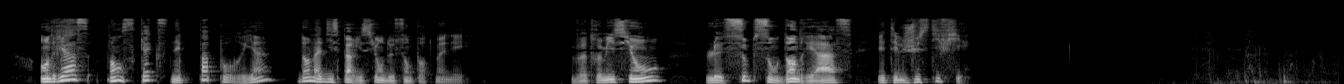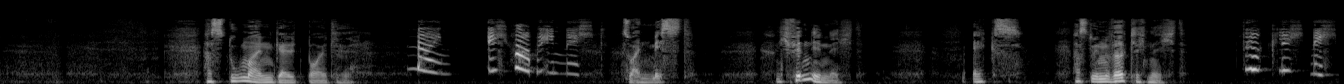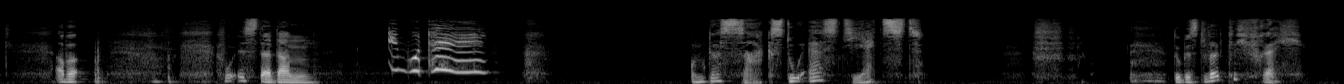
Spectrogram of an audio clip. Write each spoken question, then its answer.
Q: le soupçon d'Andreas est-il justifié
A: Ainsi, ce n'est pas X qui a fait disparaître le porte-monnaie.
